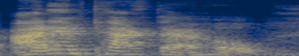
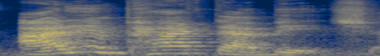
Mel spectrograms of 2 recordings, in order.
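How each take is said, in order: First: Said in the usual way. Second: "didn't" hit hard and loud, said slowly; emphatic denial. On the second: Real, not acted. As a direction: insist you're innocent, slow and punchy. Denying blame emphatically.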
